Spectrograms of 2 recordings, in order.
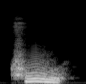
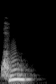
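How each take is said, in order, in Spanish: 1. La vocal u se pronuncia larga. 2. La vocal u se pronuncia corta. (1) "Porque tengo después una H" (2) "No digo Q"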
